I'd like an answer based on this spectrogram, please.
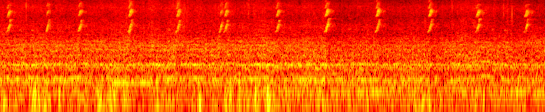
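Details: Honey bees leaving and landing at a Top Bar Hive entrance while foraging for nectar; a constant, dense hum underlies bright short ticks recurring about every half second.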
